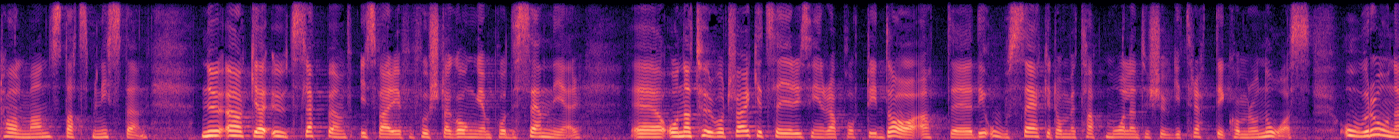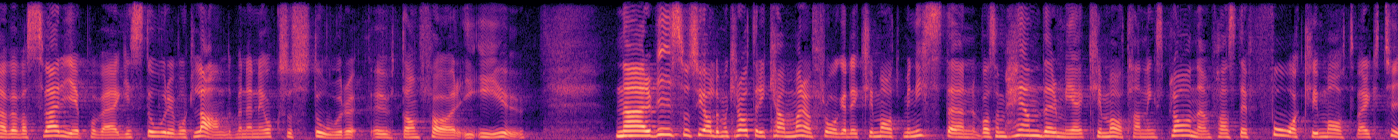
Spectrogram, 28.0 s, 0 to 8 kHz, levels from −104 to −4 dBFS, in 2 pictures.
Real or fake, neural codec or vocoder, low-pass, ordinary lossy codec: real; none; none; none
